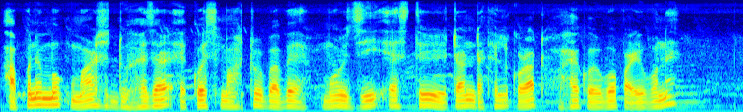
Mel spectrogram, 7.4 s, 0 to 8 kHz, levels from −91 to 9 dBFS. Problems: none marked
